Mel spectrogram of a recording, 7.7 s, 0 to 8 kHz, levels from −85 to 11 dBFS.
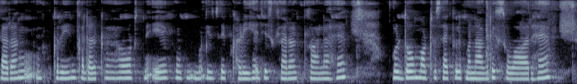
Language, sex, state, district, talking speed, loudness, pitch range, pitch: Hindi, female, Delhi, New Delhi, 165 wpm, -18 LUFS, 205-230 Hz, 225 Hz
